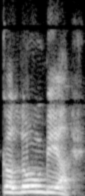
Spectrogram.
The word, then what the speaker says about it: Colombia: Look, by the summer of 2026, Italy, Spain, Ireland, Colombia, you got to say it correctly. Colombia, Chile, and Peru.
